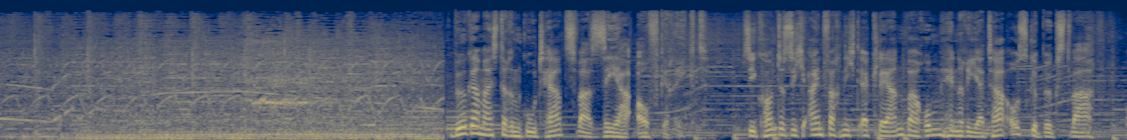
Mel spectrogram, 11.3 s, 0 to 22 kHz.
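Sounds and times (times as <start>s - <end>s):
red quad bike engine drone while driving off: 0.0s - 4.4s
whining wavering tones: 0.3s - 4.4s
speech: 4.5s - 11.2s.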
